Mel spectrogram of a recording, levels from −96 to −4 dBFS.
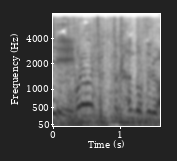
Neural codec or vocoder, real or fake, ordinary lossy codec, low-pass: none; real; none; 7.2 kHz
